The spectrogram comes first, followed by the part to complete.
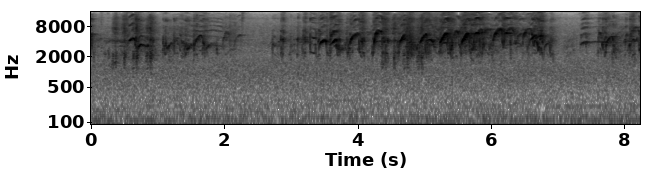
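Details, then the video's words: Brown-eared Bulbuls, known locally as hurureuk bitjuksae, call as a flock in a Korean park: a long, busy stretch of shrill squeaky notes tumbling over one another, then a short lull. "직박구리 무리 다양한 울음소리 Brown-eared Bulbul sound of crying"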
